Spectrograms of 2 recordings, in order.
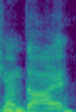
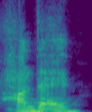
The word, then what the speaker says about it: Hyundai: as something else and by the way it's Hyundai not not Hyundai makes sense we just say Hyundai but you get in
